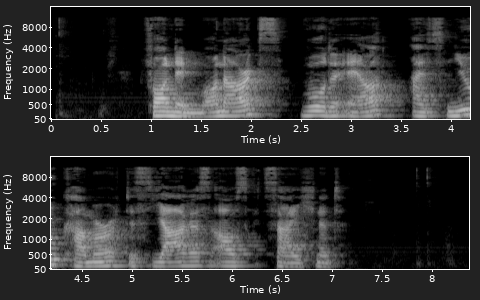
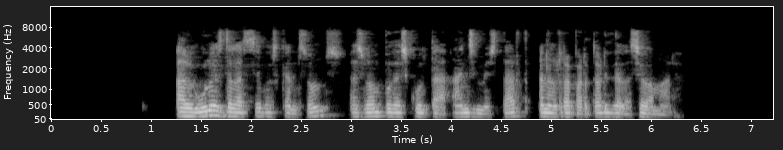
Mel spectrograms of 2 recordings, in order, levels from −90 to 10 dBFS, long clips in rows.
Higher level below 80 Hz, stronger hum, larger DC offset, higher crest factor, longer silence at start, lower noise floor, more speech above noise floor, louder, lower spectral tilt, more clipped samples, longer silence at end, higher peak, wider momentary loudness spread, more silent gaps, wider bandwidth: second, -68 dBFS vs -60 dBFS; neither; neither; about the same, 20 dB vs 18 dB; second, 0.95 s vs 1.25 s; second, -78 dBFS vs under -90 dBFS; second, 54 dB vs over 72 dB; second, -24 LUFS vs -19 LUFS; about the same, -5.5 dB/octave vs -5 dB/octave; neither; first, 1.3 s vs 1 s; second, -6 dBFS vs -2 dBFS; first, 14 LU vs 9 LU; neither; first, 11.5 kHz vs 7.6 kHz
